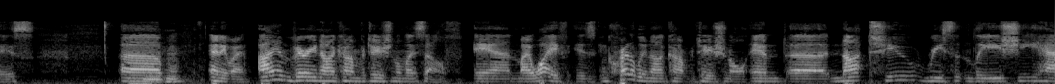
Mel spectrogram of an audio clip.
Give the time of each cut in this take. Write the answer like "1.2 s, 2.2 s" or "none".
2.5 s, 4.7 s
